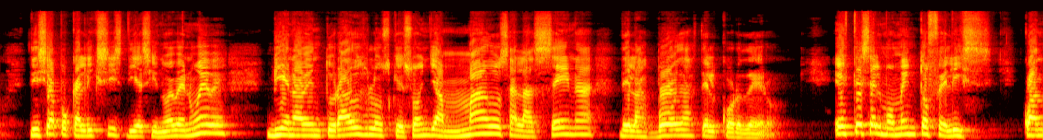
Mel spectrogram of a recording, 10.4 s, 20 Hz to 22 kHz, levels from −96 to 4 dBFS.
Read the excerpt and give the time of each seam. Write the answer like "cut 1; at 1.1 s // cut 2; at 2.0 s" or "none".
none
